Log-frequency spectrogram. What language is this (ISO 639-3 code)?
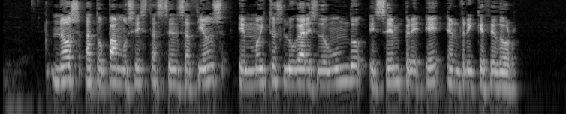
glg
